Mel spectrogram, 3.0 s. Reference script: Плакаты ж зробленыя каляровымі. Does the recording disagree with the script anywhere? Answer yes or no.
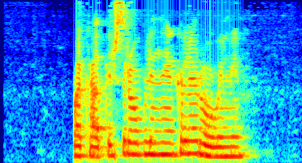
no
